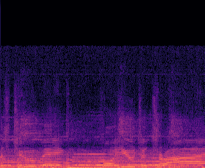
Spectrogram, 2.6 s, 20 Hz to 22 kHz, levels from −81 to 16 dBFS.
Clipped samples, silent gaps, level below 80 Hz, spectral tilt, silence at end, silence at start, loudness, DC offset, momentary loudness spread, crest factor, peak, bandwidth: under 0.1%; none; -40 dBFS; -7.5 dB/octave; 0 s; 0 s; -15 LUFS; 2%; 1 LU; 10 dB; -4 dBFS; 15.5 kHz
